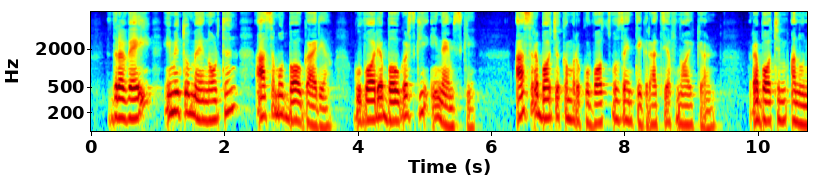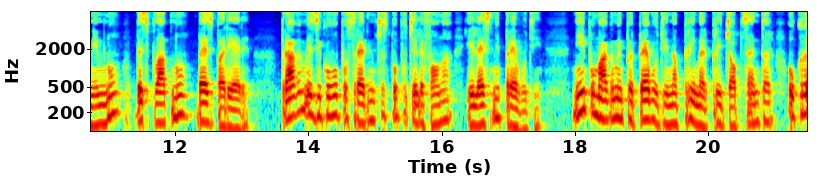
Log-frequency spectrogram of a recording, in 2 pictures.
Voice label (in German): bulgarisch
